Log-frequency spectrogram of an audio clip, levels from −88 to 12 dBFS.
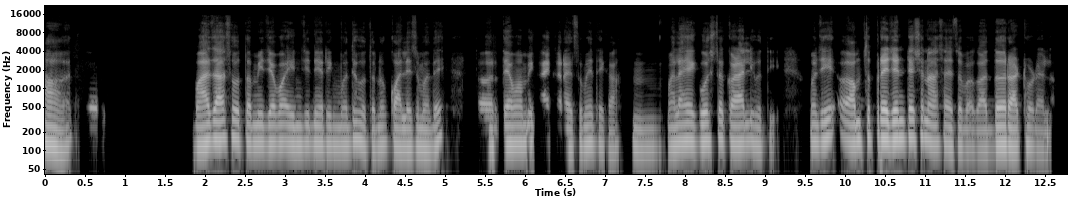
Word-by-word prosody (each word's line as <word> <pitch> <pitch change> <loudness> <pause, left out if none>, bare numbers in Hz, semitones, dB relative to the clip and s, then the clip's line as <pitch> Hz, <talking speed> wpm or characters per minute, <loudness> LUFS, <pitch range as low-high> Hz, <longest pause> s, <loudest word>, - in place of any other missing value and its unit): हां. 120 -2 +2
तर - - -9 1.2
माझं 130 +4 +5
असं 155 +1 -1
होतं 140 -2 0
मी 130 0 0
जेव्हा 130 +1 +1
इंजिनिअरिंगमध्ये 125 +1 -1
होतो 120 -3 -3
ना, 125 +2 -3
कॉलेजमध्ये, 115 +1 -1 0.5
तर 115 0 -2
तेव्हा 130 0 +3
मी 135 +1 -2
काय 135 +1 -4
करायचो 115 -2 -5
माहिती 125 0 -3
आहे - - -8
का? 105 - -8 0.3
हं, 110 0 -6
मला 125 +3 0
एक 135 -2 +2
गोष्ट 135 +2 +1
कळाली 130 +1 +2
होती. 120 -1 -7 0.4
म्हणजे 140 +4 +1
अ, 160 - -5
आमचं 140 +3 +1
प्रेझेंटेशन 150 0 +5
असायचं 125 -3 -1
बघा 110 0 -3
दर 125 0 +6
आठवड्याला. 110 -2 -5
125 Hz, 155 wpm, -24 LUFS, 115-135 Hz, 1.2 s, दर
